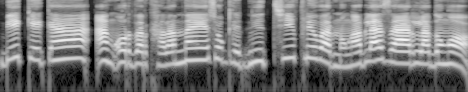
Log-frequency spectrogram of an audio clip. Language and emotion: Bodo, angry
